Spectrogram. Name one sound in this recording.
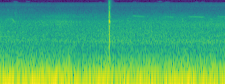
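A golf club strikes a ball with a crisp click.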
